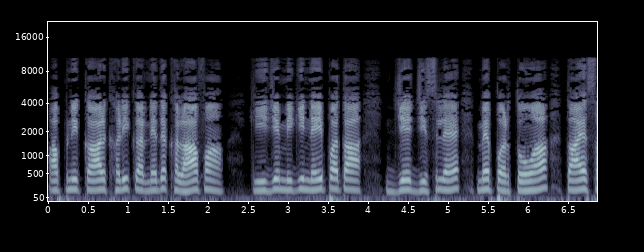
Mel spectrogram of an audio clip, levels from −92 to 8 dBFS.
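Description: Vorbis compression is the likely cause of the damage heard throughout this speech recording: nothing survives above 10.5 kHz, and the remaining treble is so coarsely quantised that fine detail turns to grainy hiss and tones sound roughened, which fits a low bitrate around 31 kbps. Pre-echo appears at 0.72–0.76 s just after "अपनी कार", at 2.51–2.53 s, at 3.49–3.51 s, and at 5.58–5.61 s and 5.83–5.86 s after "जे जिसलै में". Each time, quantisation noise spread across a transform block fills the quiet 20–43 ms ahead of a sharp onset, so a brief hiss precedes the attack and softens it.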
